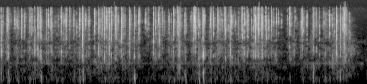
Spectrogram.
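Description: Fast, continuous keyboard typing with crisp, dense key clicks through the whole stretch, near and fairly quiet, stopping at the end.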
